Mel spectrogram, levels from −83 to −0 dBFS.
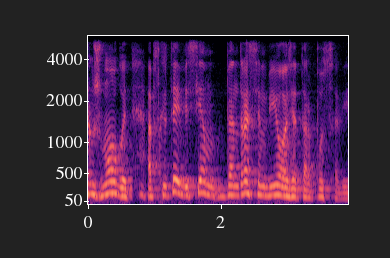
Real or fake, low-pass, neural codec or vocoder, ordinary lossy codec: real; 5.4 kHz; none; Opus, 64 kbps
